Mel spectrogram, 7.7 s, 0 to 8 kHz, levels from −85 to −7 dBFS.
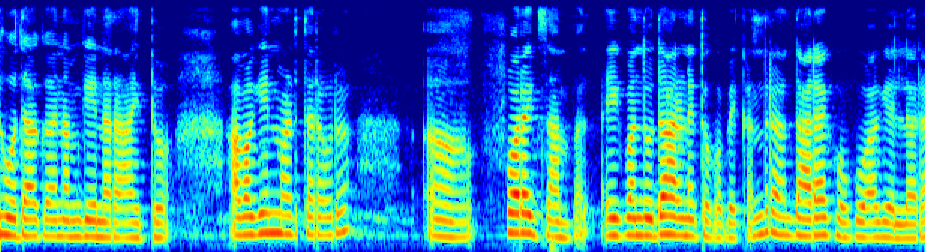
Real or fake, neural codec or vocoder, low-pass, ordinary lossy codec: real; none; 7.2 kHz; none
